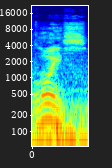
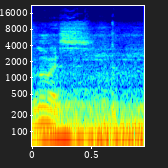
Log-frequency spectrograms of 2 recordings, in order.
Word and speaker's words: Lewis: right on lewis street it looks like lois but it's lewis i think the o is silent it doesn't look like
